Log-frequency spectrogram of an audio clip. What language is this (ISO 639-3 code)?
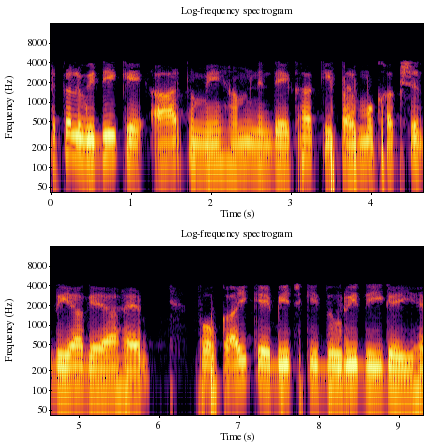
hin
